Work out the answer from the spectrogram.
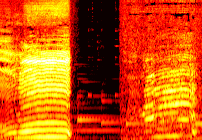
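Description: A cow mooing twice: a long, loud moo that rises and then drops off at its end after about a second and a half, then a shorter, quieter moo about two and a half seconds in. Soft background music runs beneath.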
